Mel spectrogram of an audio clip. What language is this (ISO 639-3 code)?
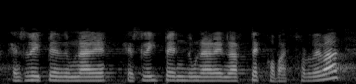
eus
